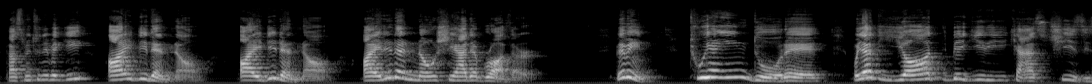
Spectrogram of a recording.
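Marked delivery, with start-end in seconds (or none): 1.1-5.3 "didn't" said as "didn", t dropped; casual spoken "didn't" with no final t; didn't without t. Shown as a demonstration.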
